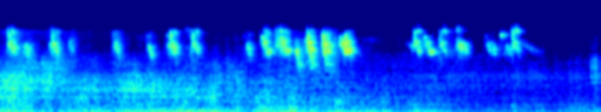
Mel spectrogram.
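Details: Sparrows chattering at a bird feeder on a bird camera: clusters of sharp, high chirps, loosely repeated about four times a second, busiest in the middle and near the end, over low background rumble.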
